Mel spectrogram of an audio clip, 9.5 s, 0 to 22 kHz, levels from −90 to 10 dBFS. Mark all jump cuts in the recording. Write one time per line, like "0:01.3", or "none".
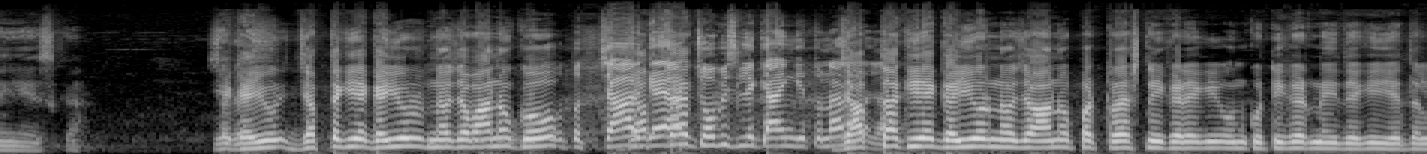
none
